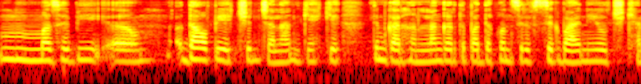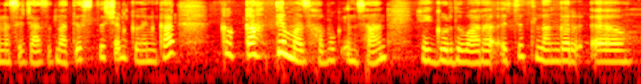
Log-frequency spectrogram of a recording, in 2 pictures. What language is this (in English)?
Kashmiri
